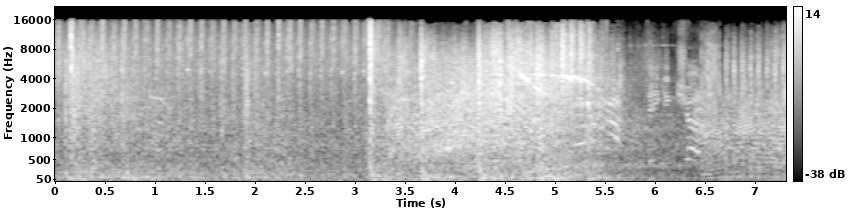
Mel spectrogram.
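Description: Dense gunfire and bursts of automatic weapons in Call of Duty: Modern Warfare multiplayer fill the space continuously, with sharp cracks and booms layered over a constant roar of combat.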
